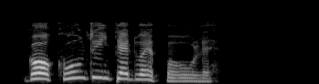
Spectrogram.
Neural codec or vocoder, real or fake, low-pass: vocoder, 22.05 kHz, 80 mel bands, HiFi-GAN; fake; 7.2 kHz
